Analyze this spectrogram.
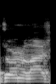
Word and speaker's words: Dora Milaje: Oh, Dora Milaje, yeah.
